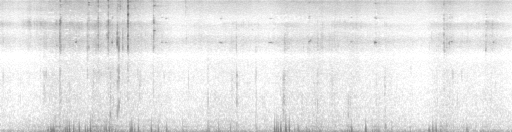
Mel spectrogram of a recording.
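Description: Irregular soft knocks and a few sharper clicks as a bridle is fitted on a standing horse: the bit and buckle hardware moving and the horse shifting. The sounds come in clusters, about a second in and again around five and a half seconds.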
